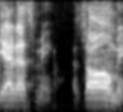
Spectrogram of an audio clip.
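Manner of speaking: ordinary talk, nothing marked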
